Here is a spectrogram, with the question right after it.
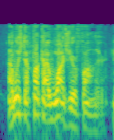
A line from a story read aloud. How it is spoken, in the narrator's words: he said angrily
